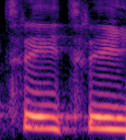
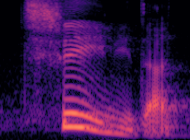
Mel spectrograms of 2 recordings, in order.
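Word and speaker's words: train: 그래서 트레이 이렇게 하더라고요. 그래서 정통 영어를 배우려면은 미국이나 영국 가서 배워라 발음을 그런 얘기도 있던데 제가 들은 얘기예요. 맞는지 안 맞는지는 모르겠는데 그래서 우리는 트레인이 아니고 트레인이다.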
